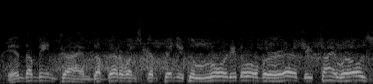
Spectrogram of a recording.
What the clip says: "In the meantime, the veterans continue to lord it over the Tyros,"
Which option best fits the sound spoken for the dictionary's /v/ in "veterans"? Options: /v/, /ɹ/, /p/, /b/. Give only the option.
/b/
